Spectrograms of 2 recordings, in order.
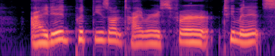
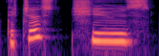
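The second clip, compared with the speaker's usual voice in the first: slow, drawn-out shrug of a line; dismissive; 2 semitones higher, much slower than usual. Retold or imitated. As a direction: brush it off, stretching just. Dismissive inner thought, drawn out.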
